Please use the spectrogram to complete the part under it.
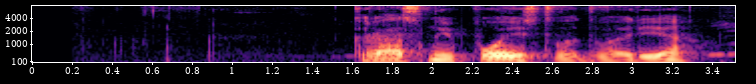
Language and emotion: Russian, neutral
